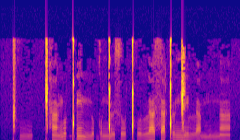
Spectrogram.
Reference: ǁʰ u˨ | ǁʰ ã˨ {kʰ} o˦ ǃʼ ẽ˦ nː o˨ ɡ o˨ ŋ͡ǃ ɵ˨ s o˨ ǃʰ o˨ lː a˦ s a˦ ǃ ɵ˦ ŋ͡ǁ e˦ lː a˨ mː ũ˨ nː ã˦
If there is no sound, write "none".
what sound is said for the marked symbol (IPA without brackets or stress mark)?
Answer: ŋ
